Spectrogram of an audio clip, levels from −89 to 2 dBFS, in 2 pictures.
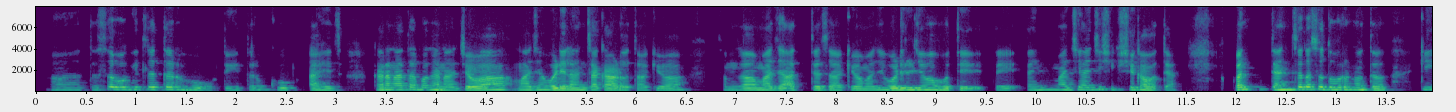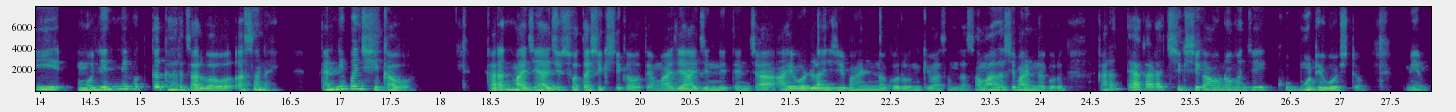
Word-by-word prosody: अं, 165 +1 -14
तसं 170 +6 0
बघितलं 205 +1 -1
तर 200 -1 +1
हो. 165 -4 -5 0.2
ते 145 0 -11
तर 165 - -10
खूप 165 -3 -6 0.2
आहेच. 150 -1 -3 0.3
कारण 165 +4 +1
आता 190 +2 0
बघा 180 -2 +1
ना, 140 -3 -1
जेव्हा 150 +4 +5 0.3
माझ्या 155 +3 -2
वडिलांचा 160 0 +3
काळ 150 -2 +4
होता 140 -1 -5
किंवा 150 +1 -4 0.5
समजा 155 +2 -1
माझ्या 155 0 +1
आत्याचा 150 -1 -2
किंवा 150 0 -2
माझे 150 +2 -4
वडील 165 +1 +4
जेव्हा 170 +1 +1
होते, 155 -4 -1
ते 155 +2 -10
माझी 170 +2 -4
आजी 195 +1 -4
शिक्षिका 180 -3 -3
होत्या. 145 -3 -2 0.6
पण 195 +2 +6 0.2
त्यांचं 180 +3 +4
कसं 220 0 +4
धोरण 195 -1 0
होतं, 175 -4 0 0.4
की 205 0 +2 0.2
मुलींनी 205 +8 +3
फक्त 225 0 0
घर 175 +3 +3
चालवावं, 155 -2 +3
असं 175 +1 +1
नाही. 145 -2 -4 0.4
त्यांनी 185 +5 +5
पण 245 -1 +3
शिकावं. 190 - +1 0.8
कारण 185 +4 +3
माझी 165 0 +4
आजी 165 +1 +3
स्वतः 180 0 0
शिक्षिका 170 -3 -4
होत्या. 140 -1 -4
माझ्या 145 +2 +1
आजींनी 155 +1 0
त्यांच्या 150 +2 -1
आई-वडिलांशी 160 +2 +4
भांडणं 155 0 -3
करून 145 0 -1
किंवा 155 0 -5
समजा 160 +1 -10
समाजाशी 175 +4 0
भांडणं 155 -3 +1
करून. 145 0 -4 0.3
कारण 215 +7 -5
त्या 215 0 +5
काळात 220 0 +1
शिक्षिका 200 0 -1
होणं 195 0 -1
म्हणजे 195 +1 -3
खूप 190 -2 -9
मोठी 175 0 +3
गोष्ट. 150 -2 +2 0.5
मी 165 +2 -6
165 Hz, 160 wpm, -27 LUFS, 155-185 Hz, 0.8 s, पण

